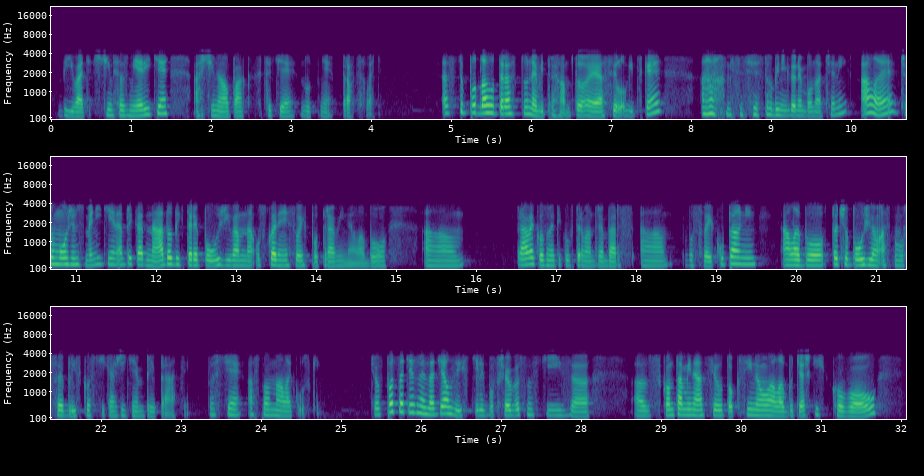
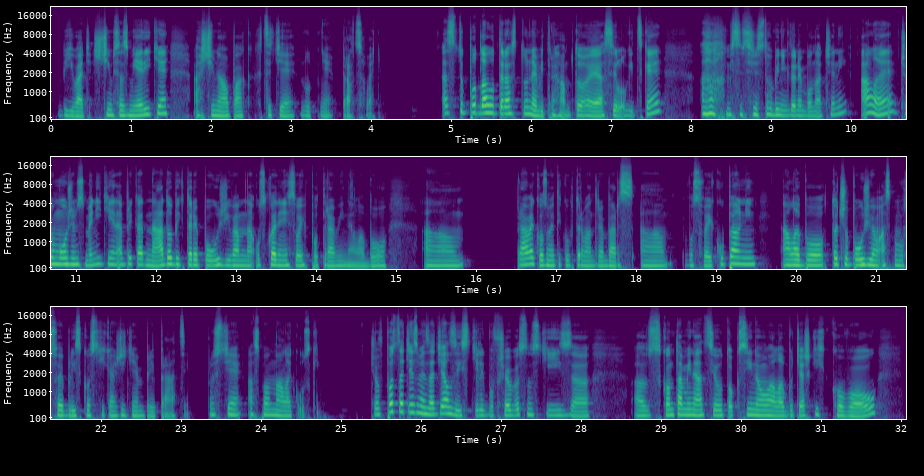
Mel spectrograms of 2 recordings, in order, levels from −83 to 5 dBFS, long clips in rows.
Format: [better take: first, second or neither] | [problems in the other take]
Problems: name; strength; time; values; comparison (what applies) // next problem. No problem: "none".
second | phone-call audio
